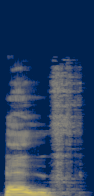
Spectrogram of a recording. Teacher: в е звучен но се чува като ф беззвучен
